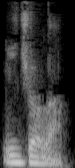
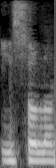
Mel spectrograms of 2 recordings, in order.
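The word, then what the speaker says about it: isola: ইতে ইজলা ই এস ও ইজ এল আলা ইজলা এখানে ইসলা না হয়ে ইজলা হার কারণ হচ্ছে যদি এস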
